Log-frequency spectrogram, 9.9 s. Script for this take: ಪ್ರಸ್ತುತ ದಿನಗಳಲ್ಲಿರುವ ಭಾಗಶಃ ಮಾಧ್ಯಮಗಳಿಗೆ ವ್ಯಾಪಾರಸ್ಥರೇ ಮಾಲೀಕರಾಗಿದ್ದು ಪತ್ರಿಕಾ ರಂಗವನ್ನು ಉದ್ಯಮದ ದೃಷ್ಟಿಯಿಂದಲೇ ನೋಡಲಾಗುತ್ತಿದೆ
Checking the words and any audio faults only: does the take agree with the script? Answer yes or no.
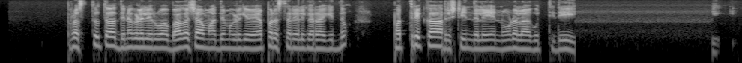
no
